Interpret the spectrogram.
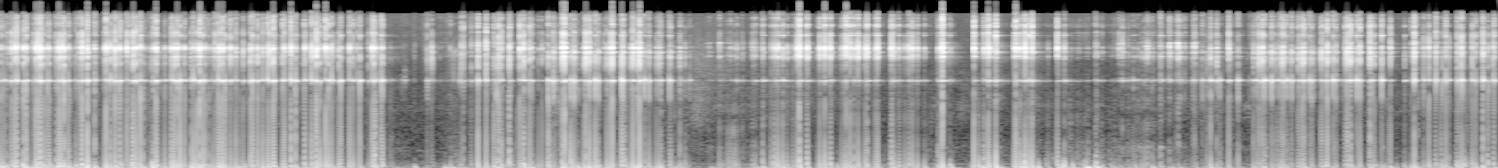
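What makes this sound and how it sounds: Long nails tap rapidly on the sides of an embossed, clear, hollow and empty glass mason jar held in front of the microphone. The result is a dense, continuous stream of clicky taps and glassy clinks with a steady, bright high ring and a soft low thump beneath. The tapping briefly thins and quiets around four and seven seconds before picking back up.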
